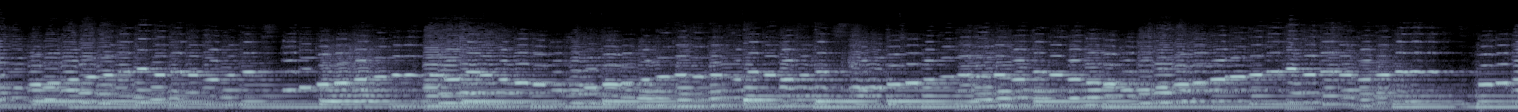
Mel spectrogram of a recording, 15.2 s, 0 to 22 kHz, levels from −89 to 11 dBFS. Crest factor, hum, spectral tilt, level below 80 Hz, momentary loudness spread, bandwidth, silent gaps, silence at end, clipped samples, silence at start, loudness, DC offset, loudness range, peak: 14 dB; none; -6.5 dB/octave; -68 dBFS; 5 LU; 8.8 kHz; none; 0 s; under 0.1%; 0 s; -20 LUFS; under 0.1%; 1 LU; -6 dBFS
